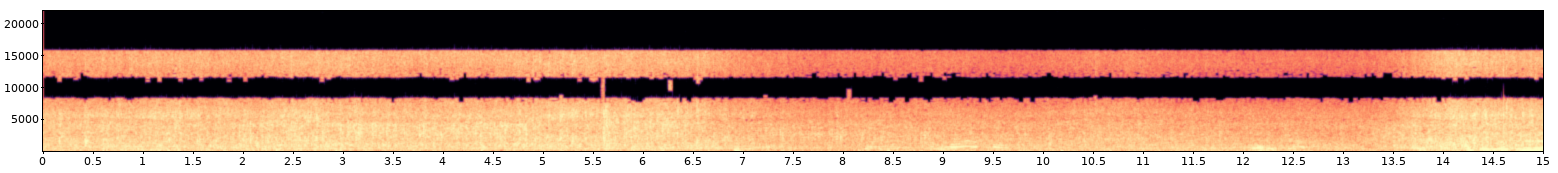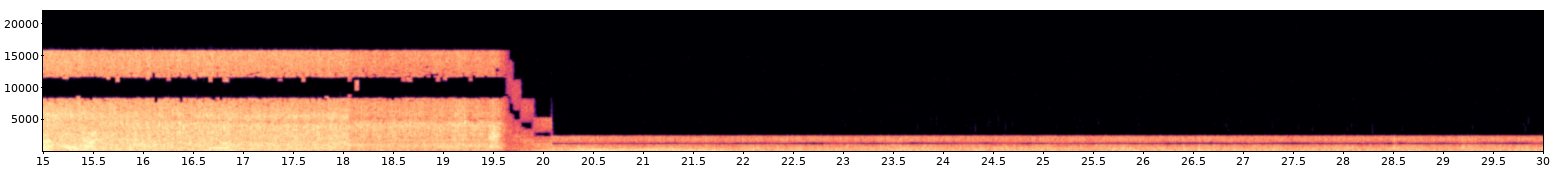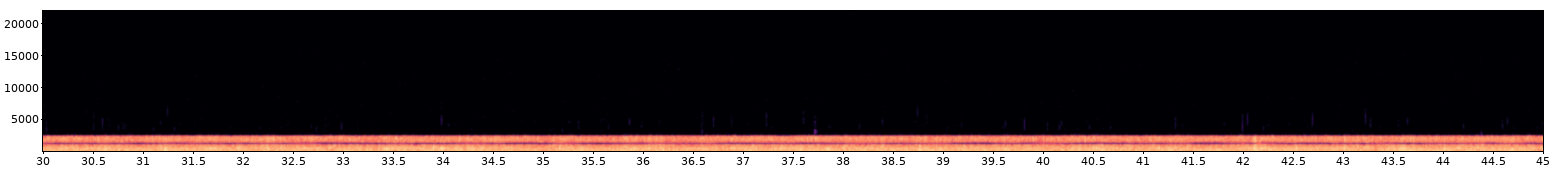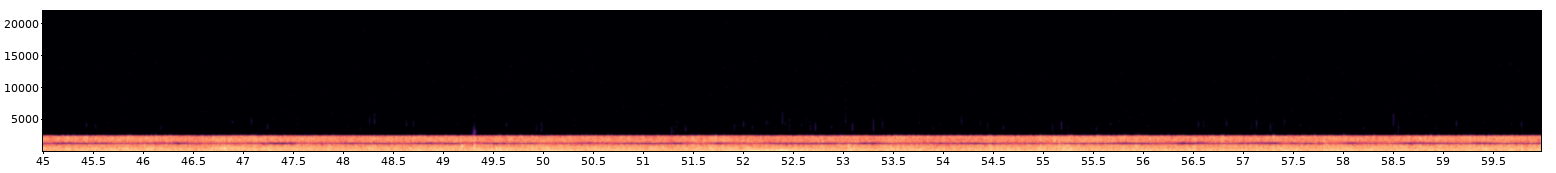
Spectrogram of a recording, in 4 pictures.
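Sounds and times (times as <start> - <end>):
waterfall rushing and splashing: 0.0 - 20.1.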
